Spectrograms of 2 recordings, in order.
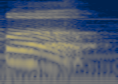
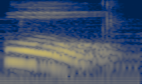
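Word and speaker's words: peau: Right answer is po. Not per, po. Like bo, it's po.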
